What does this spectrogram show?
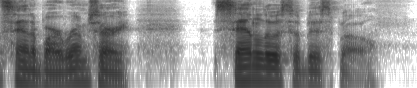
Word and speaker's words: San Luis Obispo: I'm sorry, San Luis Obispo, which is just kills me to say it that way, but that's how people say it. San Luis Obispo.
